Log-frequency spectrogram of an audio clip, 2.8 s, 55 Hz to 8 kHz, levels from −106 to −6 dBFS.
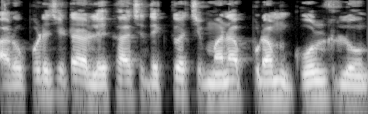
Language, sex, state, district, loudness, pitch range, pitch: Bengali, male, West Bengal, Kolkata, -18 LUFS, 105-120 Hz, 115 Hz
